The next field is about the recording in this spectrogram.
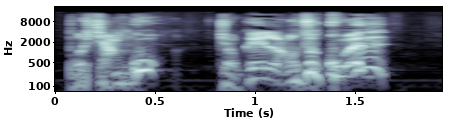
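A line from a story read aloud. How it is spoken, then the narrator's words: Furious roar. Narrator (Chinese): 一直忍气吞声的杨树标终于忍无可忍，吼道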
